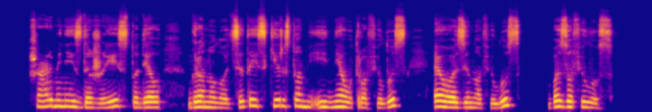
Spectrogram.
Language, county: Lithuanian, Panevėžys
